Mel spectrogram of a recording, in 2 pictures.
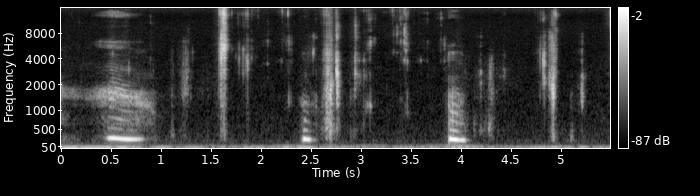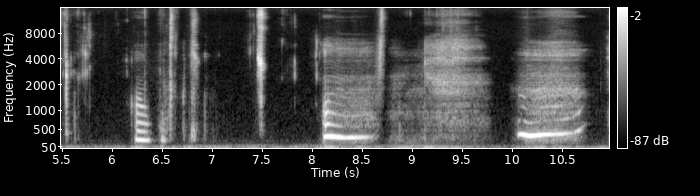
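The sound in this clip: Wet licking and smacking mouth sounds with short clicks and slurps, then a couple of louder voiced murmurs of tasting near the end, all fairly close and quiet between bursts.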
